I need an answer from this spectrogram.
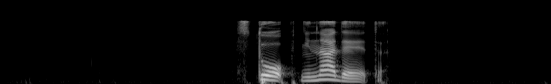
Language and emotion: Russian, angry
